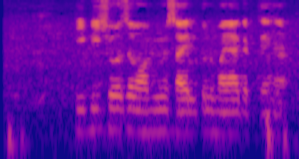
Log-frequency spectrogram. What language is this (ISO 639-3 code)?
urd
